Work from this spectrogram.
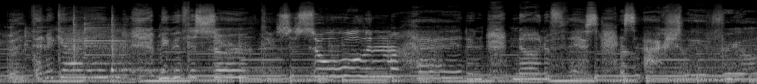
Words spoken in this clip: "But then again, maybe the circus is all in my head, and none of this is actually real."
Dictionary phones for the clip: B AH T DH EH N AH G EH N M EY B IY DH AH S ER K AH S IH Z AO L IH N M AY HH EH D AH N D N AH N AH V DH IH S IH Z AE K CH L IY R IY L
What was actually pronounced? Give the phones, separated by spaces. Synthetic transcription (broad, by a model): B AH T DH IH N AH G EH N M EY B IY DH AH S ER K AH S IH S AO L IH N M AY HH EH D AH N N AH N AH V DH IH S IH Z AE K CH L IY R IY L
